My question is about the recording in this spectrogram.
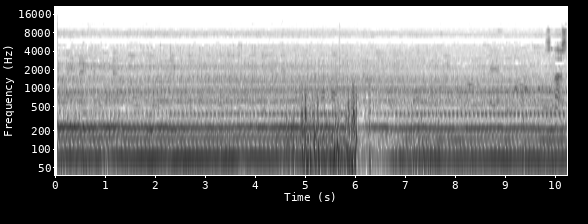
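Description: Ford sports car engine idling with a steady low rumble, surging louder about five seconds in and dropping back sharply at six seconds.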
